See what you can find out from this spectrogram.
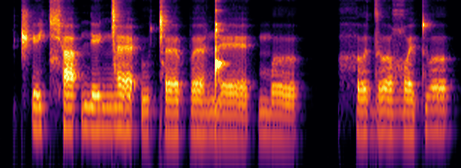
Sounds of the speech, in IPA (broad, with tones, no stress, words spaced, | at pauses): t͡ʃʼe˦t͡ɕʰa˦ʔne˦ŋ͡ǀæ˦ ʔu˨ǀɜ˨ pɜ˨ŋ͡ǃɛ˨ | mɤ˨ | hɤ˨dɤ˨ʁʷɛ˨tʷɤ˦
